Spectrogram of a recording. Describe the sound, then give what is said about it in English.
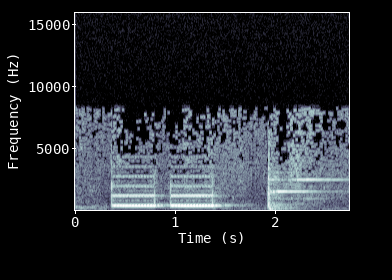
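A phone line rings at the other end: two steady, buzzing ring bursts in quick succession, then a sharp click as the call connects, followed by a faint sustained tone. “Oh, great, it's ringing.”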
